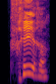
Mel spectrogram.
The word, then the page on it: g'frìere: Bas-Rhin; Strasbourg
